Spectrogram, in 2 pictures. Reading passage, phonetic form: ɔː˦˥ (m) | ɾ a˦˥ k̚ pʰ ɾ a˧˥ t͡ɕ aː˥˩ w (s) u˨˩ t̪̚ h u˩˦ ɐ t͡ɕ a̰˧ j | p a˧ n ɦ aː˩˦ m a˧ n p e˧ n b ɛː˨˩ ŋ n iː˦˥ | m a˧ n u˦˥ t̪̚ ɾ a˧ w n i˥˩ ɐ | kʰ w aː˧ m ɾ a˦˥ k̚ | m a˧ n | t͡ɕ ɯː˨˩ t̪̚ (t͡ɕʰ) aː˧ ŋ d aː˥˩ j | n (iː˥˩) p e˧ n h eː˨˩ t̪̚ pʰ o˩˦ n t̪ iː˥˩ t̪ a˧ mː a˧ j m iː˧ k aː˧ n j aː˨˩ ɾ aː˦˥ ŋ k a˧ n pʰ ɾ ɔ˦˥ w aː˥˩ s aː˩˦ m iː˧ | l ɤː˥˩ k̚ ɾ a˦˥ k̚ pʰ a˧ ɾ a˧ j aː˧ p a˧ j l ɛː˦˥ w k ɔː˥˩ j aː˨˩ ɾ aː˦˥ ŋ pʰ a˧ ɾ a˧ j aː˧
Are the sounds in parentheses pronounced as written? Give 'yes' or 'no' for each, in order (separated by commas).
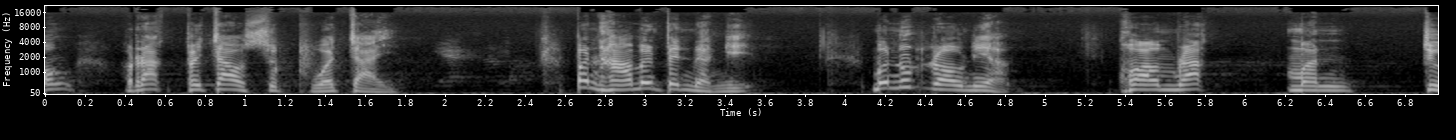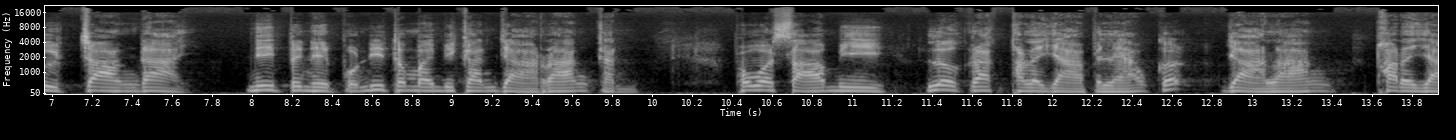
no, yes, no, yes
